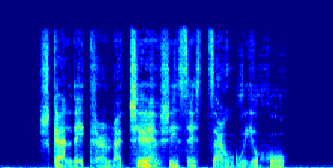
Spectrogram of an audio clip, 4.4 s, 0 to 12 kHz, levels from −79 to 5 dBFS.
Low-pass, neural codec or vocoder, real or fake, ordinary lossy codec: 9.9 kHz; autoencoder, 22.05 kHz, a latent of 192 numbers a frame, VITS, trained on many speakers; fake; MP3, 64 kbps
